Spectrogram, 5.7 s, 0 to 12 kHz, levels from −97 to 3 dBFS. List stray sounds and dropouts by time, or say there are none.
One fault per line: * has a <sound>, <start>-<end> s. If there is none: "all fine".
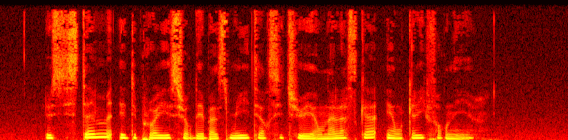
all fine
